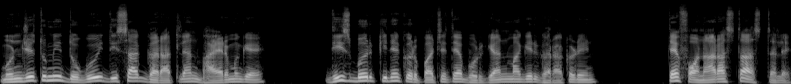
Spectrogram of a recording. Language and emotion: Goan Konkani, neutral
